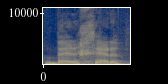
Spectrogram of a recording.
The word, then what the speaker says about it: Berger: este caso de John Berger, porque a mí no me gusta decirle Berger. Es francés, por eso tiene esa pronunciación. Yo le digo Berger, que es como se escribe.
